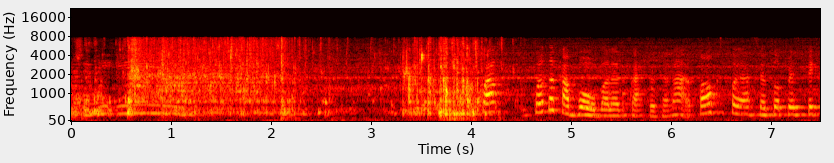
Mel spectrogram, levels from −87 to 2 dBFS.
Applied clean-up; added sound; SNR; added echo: none; Toilet flush; -1 dB; none.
